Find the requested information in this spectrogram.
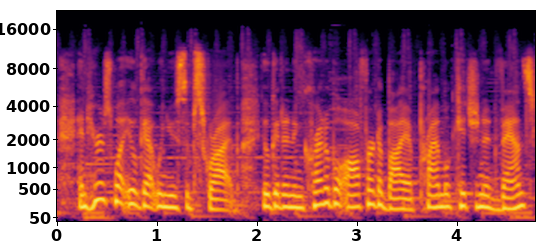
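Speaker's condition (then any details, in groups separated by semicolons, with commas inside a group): No condition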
